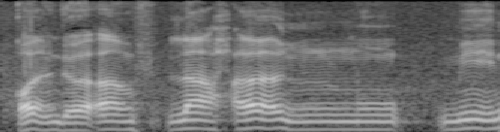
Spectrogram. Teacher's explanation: di ujung itu kita naikkan sedikit, ini berbentuk himbauan gitu.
